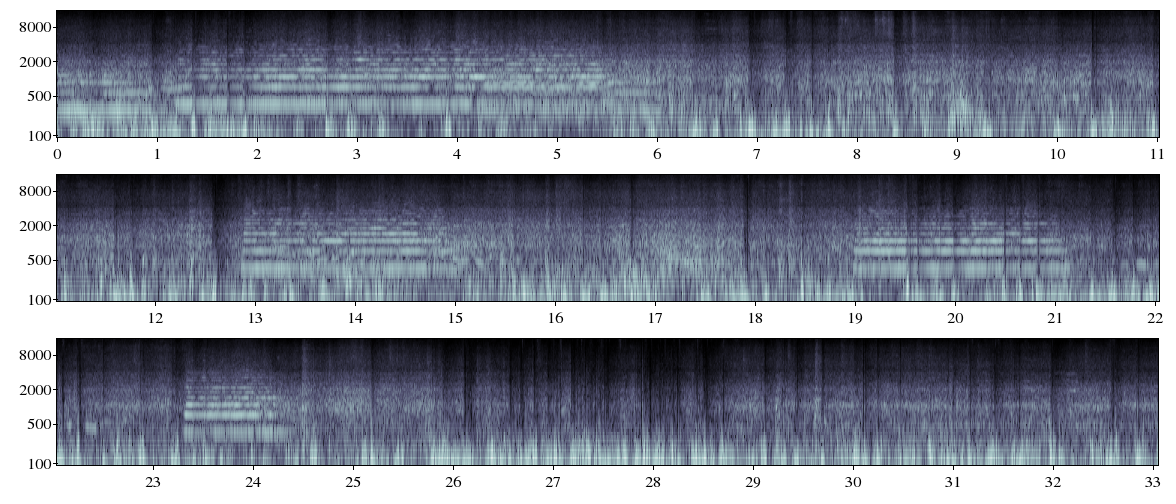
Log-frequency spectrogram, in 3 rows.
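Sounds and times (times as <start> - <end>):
locomotive horn blasts: 0.0 - 6.2, 12.8 - 15.2, 18.9 - 21.2, 23.3 - 24.5
train rumbling and clattering: 0.0 - 33.0.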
